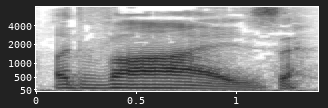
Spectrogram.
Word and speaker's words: advise: 근데 두 번째 거는 advise 이렇게 좀 길게 발음을 하고 끝에 Z 발음이 들린다는 거 알아두시면 좋을 것 같습니다.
